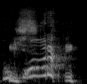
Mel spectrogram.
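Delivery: squeaky high falsetto Water?; mock squeal. Mocking the answer.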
